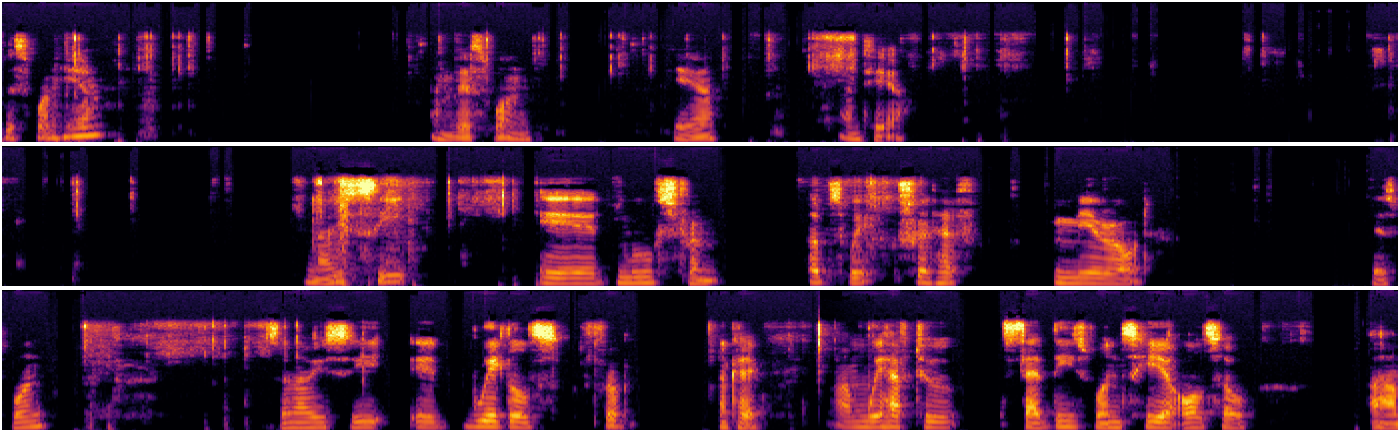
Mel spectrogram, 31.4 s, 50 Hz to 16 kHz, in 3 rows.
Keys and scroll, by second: 0.5 Down, 3.1 Up, 5.1 Up, 7.2 alt+a, 13.1 1, 13.9 alt+a, 22.5 alt+a, 26.8 a, 27.0 a, 30.8 a, 31.1 a.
